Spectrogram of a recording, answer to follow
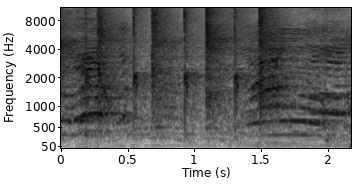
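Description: Hands clapping, an uneven run of sharp claps about three a second, under a loud voice calling out.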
